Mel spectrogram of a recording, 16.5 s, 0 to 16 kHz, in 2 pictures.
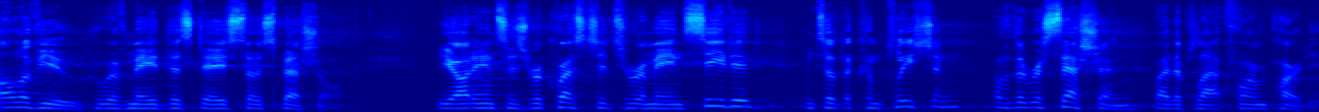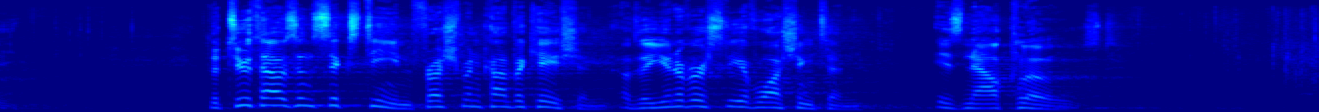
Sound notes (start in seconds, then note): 15.7 applause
